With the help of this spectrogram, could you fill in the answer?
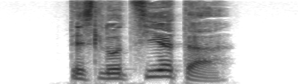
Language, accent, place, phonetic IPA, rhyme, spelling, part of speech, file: German, Germany, Berlin, [dɪsloˈt͡siːɐ̯tɐ], -iːɐ̯tɐ, dislozierter, adjective, De-dislozierter.ogg
- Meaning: inflection of disloziert: 1. strong/mixed nominative masculine singular 2. strong genitive/dative feminine singular 3. strong genitive plural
